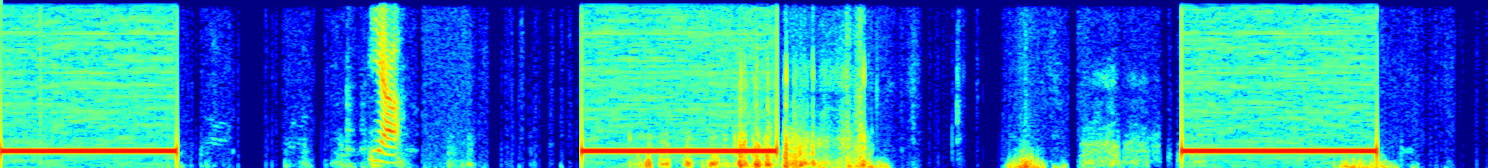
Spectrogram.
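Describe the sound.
Ringback tone of an outgoing phone call that goes unanswered: three steady, loud two-second rings separated by gaps. A person talks briefly in the pauses between rings.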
